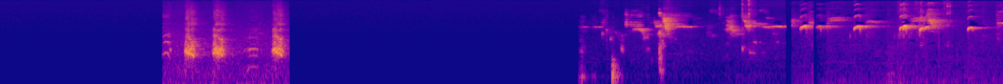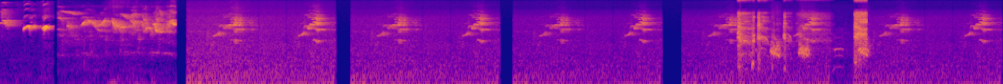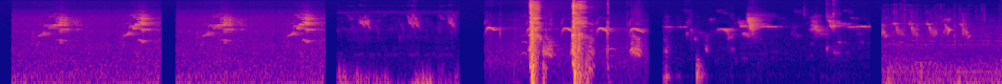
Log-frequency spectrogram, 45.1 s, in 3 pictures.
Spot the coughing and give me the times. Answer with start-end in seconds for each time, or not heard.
9.3-10.0, 26.1-28.1, 38.0-39.0.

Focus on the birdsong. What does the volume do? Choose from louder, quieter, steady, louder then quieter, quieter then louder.
quieter.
